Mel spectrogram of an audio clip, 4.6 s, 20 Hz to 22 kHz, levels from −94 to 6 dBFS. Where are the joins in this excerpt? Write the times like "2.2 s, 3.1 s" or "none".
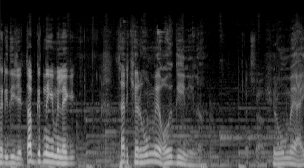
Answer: none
